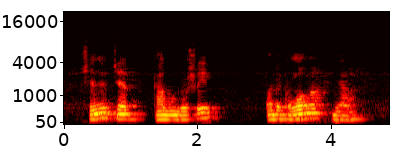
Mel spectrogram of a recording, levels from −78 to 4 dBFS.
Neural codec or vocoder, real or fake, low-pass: codec, 44.1 kHz, 3.4 kbps, Pupu-Codec; fake; 10.8 kHz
